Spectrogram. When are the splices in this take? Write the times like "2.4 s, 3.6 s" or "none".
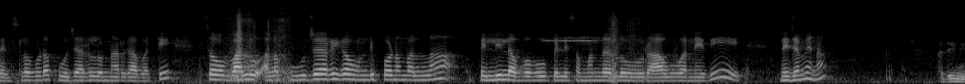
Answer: none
